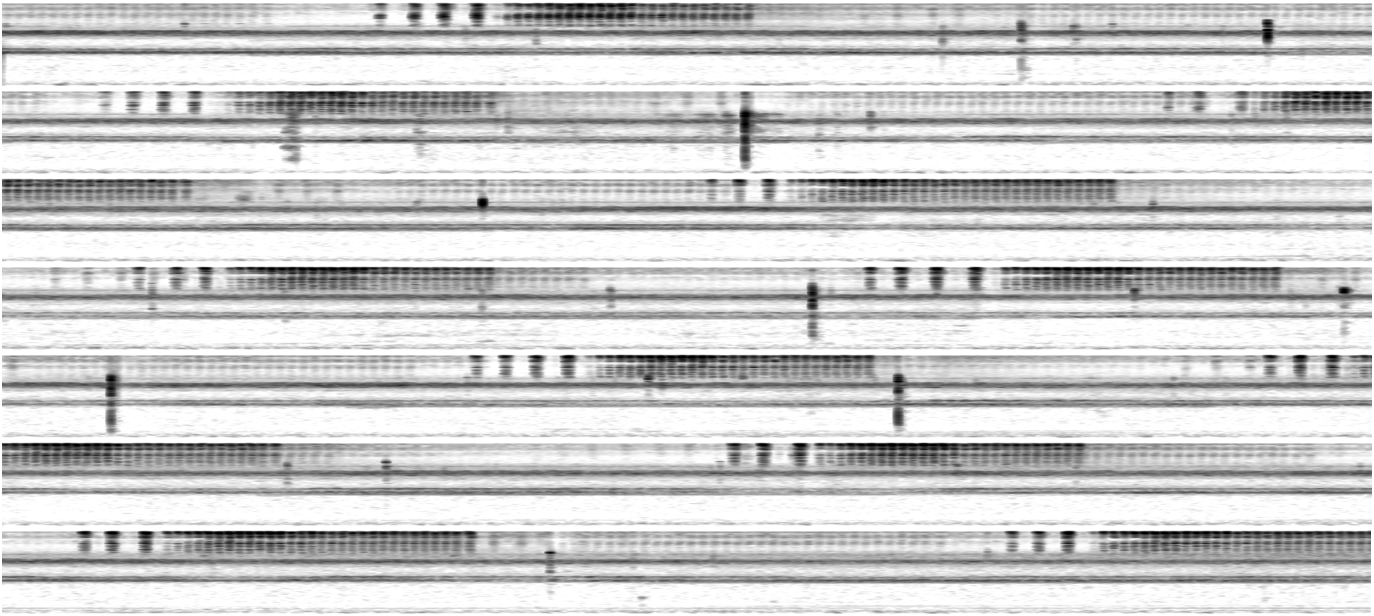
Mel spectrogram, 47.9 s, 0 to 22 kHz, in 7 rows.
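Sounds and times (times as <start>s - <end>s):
insects trilling: 0.1s - 47.9s
campfire popping: 8.1s - 11.4s.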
